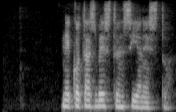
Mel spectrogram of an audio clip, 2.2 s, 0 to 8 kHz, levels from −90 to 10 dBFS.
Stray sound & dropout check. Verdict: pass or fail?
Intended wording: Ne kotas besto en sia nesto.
pass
